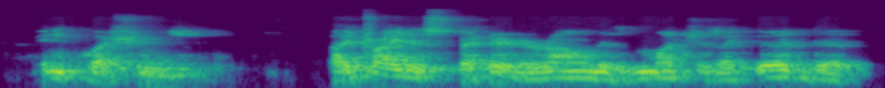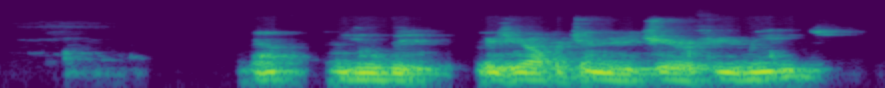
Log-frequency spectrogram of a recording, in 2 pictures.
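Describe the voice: Moderate pace from a man with a dark, mellow tone, fairly even intonation and audible room echo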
